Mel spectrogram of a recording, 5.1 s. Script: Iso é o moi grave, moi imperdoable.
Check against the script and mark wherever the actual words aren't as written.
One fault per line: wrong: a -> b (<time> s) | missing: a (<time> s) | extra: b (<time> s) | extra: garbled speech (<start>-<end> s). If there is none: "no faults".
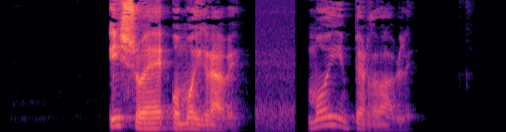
no faults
